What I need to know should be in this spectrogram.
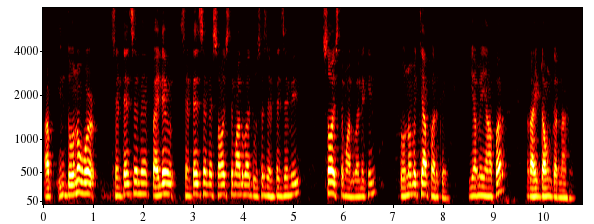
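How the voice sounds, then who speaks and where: A man teaching an English lesson, explaining in Hindi-Urdu and reading English prompts slowly. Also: fairly high pitch, warm tone.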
